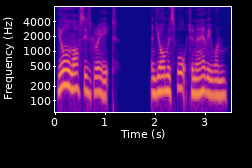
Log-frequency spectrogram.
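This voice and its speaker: A woman voicing a strong, stern gentleman, urgent and commanding as he calls out. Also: low voice, normal speed, no echo, studio quality, lightly acted. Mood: grave.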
